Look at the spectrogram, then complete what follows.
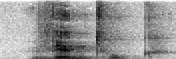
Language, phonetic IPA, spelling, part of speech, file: Dutch, [ˈʋɪnt.ɦuk], Windhoek, proper noun, Nl-Windhoek.ogg
- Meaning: Windhoek (a city, the capital city of Namibia)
